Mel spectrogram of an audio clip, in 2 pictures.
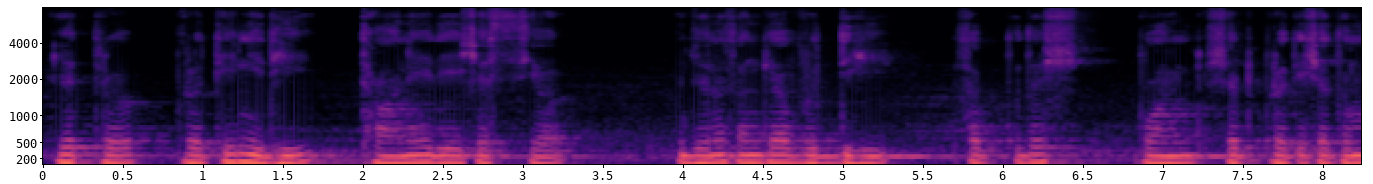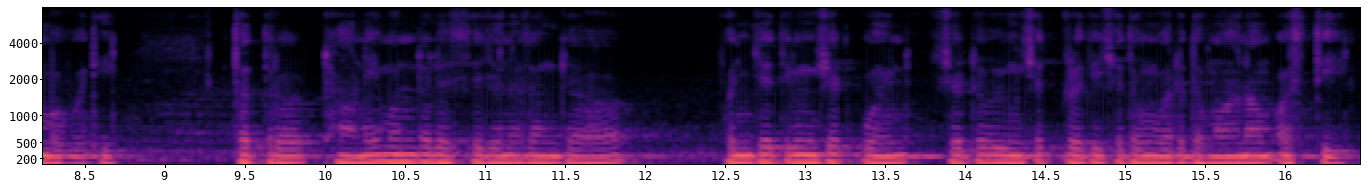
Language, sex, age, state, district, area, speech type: Sanskrit, male, 18-30, Maharashtra, Beed, urban, spontaneous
